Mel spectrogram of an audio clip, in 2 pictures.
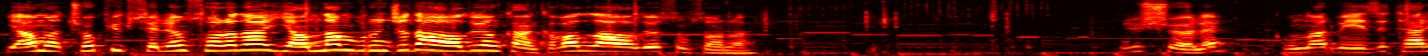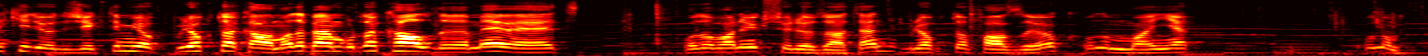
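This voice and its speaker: A young man from Turkey giving excitable commentary on his own Minecraft match, taunting opponents in quick banter. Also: high-pitched, faint music behind. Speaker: gaming YouTuber. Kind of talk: live Minecraft gameplay commentary.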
